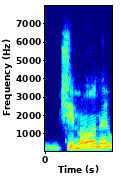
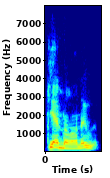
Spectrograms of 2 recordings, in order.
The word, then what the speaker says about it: Gemmano: by the positions that gemano or gemmano people pronounce it in two different ways here we are second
